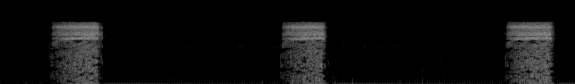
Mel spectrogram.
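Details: Barn owl screeching at 04:20 PST: three harsh, hissing, broadband screeches, each about half a second long and spaced roughly two and a half seconds apart, over quiet night background.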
